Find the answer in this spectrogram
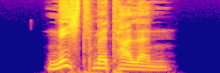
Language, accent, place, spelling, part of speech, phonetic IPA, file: German, Germany, Berlin, Nichtmetallen, noun, [ˈnɪçtmeˌtalən], De-Nichtmetallen.ogg
- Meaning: dative plural of Nichtmetall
